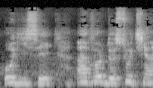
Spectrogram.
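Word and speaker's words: Odissea: participé à la mission Yanisé. Alors, désolé, j'ai mal prononcé. Donc Odyssée, un vol de soutien à la station spatiale internationale.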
